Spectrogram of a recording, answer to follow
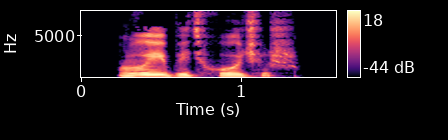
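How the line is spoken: Sighing. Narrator (Russian): Джеймс вздохнул

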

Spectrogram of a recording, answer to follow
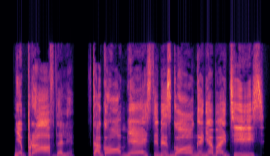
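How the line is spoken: Almost shouting over gong. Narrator (Russian): почти кричал он, потому что гонг, при первом ударе и так звучный, с каждым новым ударом гудел все громче

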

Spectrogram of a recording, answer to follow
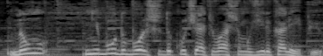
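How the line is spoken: Rapid chatter. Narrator (Russian): затараторил он

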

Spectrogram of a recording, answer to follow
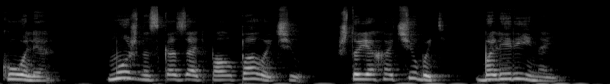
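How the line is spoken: Whispering. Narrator (Russian): снизив голос до шепота, сказала

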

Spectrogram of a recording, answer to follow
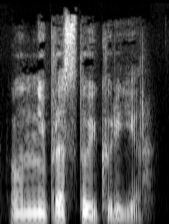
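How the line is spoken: Quiet, steely voice. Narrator (Russian): тихо проговорил Рейк стальным голосом

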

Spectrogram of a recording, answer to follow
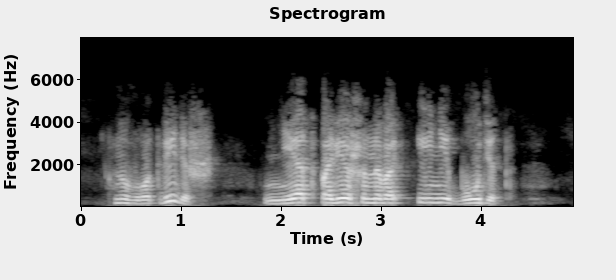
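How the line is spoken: Firm, then relieved sigh. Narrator (Russian): твердо сказал, глубоко с облегчением вздохнул

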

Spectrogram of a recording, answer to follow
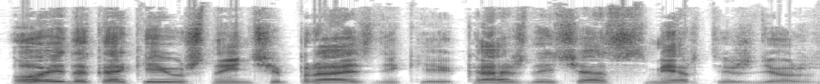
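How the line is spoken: Sighing. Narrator (Russian): вздохнула

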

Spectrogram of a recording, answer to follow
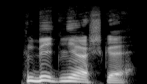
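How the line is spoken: Laughing. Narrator (Russian): он засмеялся

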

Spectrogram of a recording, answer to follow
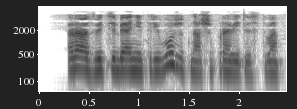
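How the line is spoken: Plain. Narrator (Russian): спросил капитан

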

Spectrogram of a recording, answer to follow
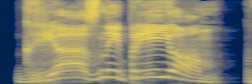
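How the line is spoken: Roaring. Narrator (Russian): взревел

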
